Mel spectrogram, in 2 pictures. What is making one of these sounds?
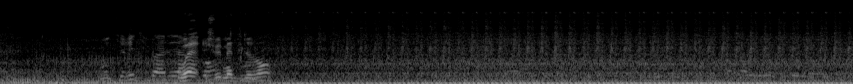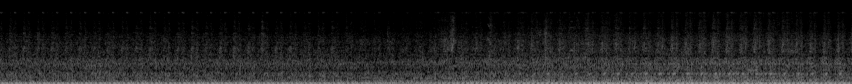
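A boat's engine chugs steadily close by.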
